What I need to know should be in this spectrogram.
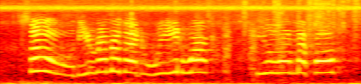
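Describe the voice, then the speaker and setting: A squeaky put-on character voice races along at a very fast pace over clear background noise. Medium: comedy sketch. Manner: boastful.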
